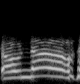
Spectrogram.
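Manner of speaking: high, mock dismay. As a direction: play up the panic. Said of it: "I'm like".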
